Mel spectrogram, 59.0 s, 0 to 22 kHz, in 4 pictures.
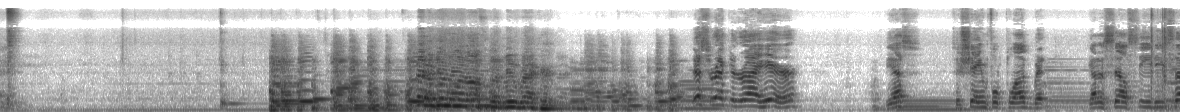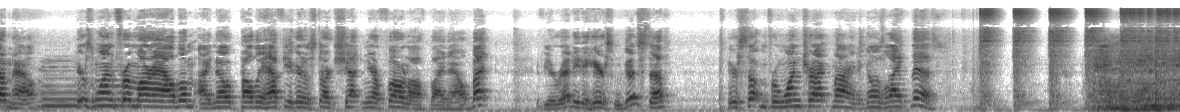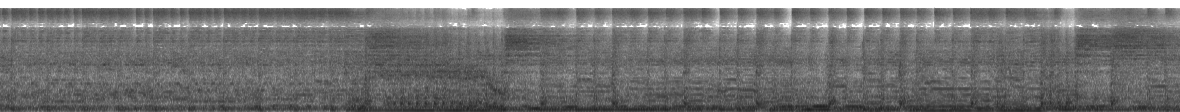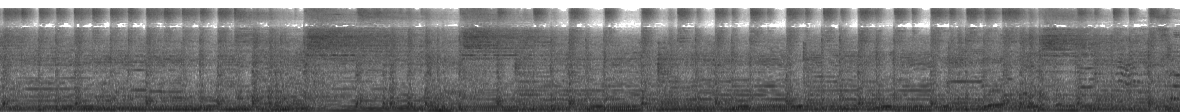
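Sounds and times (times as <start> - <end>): drum kit: 0.0 - 0.4, 2.7 - 9.1, 26.9 - 59.0
electric guitars: 2.8 - 9.2, 28.3 - 59.0
bass guitar: 2.8 - 9.4, 10.8 - 13.6, 28.3 - 59.0.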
